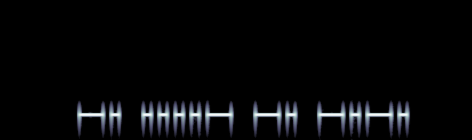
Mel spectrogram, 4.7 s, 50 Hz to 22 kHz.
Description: Morse code, heard as a keyed tone, about 15 wpm, 700 Hz. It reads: N4NC
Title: USA Call Signs - 4 Characters - Repeated 3x - 15wpm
